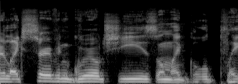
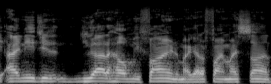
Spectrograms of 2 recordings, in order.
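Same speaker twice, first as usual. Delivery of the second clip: imitated old lady voice, freaking out. Retelling an old lady in a strange place: imitating her freaking out. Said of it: "she starts, like, freaking out a little bit".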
